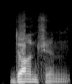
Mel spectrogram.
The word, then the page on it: donjon: American English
